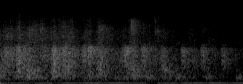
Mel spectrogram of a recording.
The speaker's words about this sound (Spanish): Si estás de acuerdo conmigo, un aplauso al Señor en esta tarde. Aleluya.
